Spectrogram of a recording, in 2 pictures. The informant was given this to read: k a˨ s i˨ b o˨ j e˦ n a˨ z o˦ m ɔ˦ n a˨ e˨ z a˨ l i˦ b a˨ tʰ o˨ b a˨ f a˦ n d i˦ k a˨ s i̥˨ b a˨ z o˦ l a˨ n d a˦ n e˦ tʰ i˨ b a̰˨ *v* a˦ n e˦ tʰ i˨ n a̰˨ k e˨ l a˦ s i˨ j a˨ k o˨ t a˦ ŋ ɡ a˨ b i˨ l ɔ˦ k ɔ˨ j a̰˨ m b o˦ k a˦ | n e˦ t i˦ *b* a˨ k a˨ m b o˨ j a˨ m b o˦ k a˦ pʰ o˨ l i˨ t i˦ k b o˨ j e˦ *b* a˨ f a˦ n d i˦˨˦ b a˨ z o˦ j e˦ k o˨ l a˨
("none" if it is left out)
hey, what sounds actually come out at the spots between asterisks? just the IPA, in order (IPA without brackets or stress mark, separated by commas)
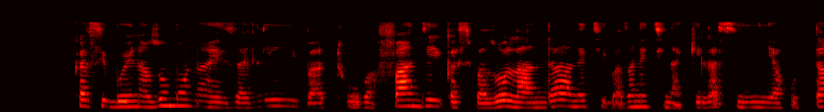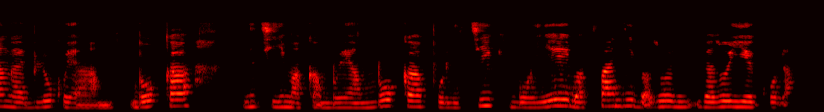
z, m, b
